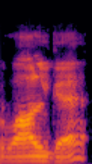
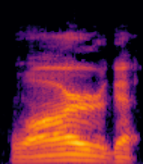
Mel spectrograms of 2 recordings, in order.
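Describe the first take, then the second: First: The second consonant is an l sound. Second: The second consonant is an r sound. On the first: The speaker calls it wrong. "Not Valga" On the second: The speaker calls it right.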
